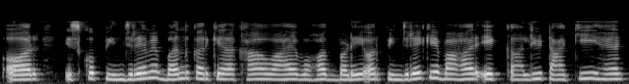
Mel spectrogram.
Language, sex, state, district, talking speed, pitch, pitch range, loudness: Hindi, female, Punjab, Kapurthala, 180 wpm, 240 Hz, 230-255 Hz, -16 LUFS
